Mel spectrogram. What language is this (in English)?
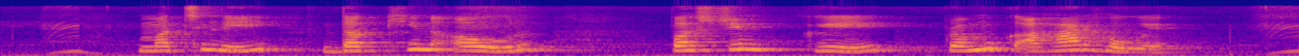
Bhojpuri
